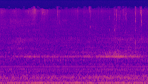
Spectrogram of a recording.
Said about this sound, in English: Yeah, there's the helicopter again. Very curious.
